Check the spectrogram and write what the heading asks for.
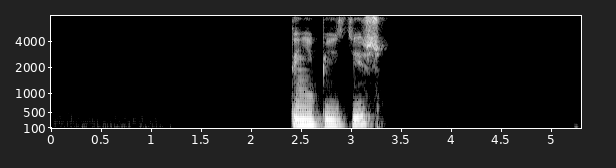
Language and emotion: Russian, neutral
